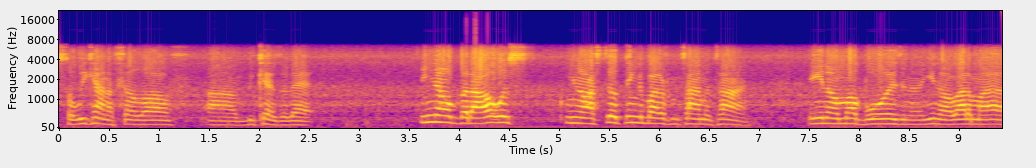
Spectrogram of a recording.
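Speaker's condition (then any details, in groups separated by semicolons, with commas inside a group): No condition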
